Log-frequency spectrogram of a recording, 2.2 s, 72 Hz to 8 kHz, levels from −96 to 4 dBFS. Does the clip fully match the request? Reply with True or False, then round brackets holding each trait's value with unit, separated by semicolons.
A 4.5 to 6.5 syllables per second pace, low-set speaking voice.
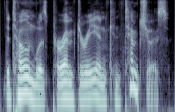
True (5.5 syllables/s; 130 Hz)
